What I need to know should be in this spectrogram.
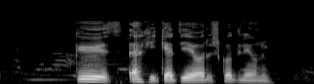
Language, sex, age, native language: Icelandic, male, 13, Icelandic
